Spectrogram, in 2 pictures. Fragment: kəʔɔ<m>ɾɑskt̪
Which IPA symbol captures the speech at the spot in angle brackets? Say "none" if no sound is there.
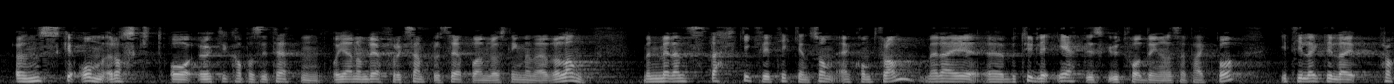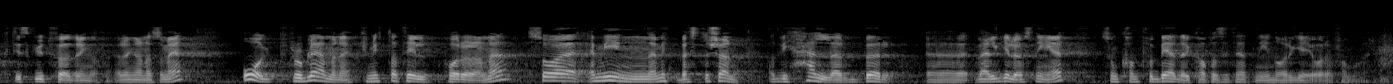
m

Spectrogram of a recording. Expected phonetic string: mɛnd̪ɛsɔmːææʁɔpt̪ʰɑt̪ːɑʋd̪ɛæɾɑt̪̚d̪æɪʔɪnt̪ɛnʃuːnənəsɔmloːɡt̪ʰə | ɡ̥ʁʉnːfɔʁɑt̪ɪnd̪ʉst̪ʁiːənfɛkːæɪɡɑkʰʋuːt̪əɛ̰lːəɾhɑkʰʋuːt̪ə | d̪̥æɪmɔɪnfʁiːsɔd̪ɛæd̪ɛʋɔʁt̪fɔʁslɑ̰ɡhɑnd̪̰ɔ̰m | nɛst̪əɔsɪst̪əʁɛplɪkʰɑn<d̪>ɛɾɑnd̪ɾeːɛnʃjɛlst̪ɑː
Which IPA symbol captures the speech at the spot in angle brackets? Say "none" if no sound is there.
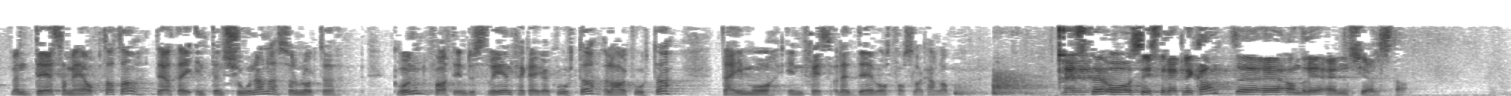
t̪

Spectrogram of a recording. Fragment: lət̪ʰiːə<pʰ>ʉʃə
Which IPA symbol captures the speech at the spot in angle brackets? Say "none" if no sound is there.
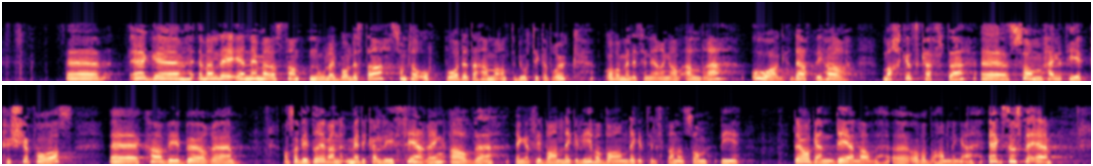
pʰ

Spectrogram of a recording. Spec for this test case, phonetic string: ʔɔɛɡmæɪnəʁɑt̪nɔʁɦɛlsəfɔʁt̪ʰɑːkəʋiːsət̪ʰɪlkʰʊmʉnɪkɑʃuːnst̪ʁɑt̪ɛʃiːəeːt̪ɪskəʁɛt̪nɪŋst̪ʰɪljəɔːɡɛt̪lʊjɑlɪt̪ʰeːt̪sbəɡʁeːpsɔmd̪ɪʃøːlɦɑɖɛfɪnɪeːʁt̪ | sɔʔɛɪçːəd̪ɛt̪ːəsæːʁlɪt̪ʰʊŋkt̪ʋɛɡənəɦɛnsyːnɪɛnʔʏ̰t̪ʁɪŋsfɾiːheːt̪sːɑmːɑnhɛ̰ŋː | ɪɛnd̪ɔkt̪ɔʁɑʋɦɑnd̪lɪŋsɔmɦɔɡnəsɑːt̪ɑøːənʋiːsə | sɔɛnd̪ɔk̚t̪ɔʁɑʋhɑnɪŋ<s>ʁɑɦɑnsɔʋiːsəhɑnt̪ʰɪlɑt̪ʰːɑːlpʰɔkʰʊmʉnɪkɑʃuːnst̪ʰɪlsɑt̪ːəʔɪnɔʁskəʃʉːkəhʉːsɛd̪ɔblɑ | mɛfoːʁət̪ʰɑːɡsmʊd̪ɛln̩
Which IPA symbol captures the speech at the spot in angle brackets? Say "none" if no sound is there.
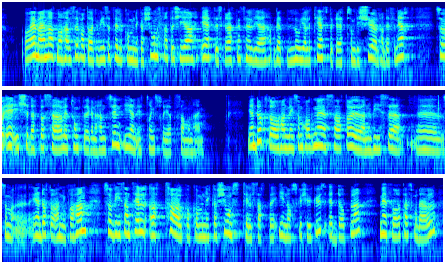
f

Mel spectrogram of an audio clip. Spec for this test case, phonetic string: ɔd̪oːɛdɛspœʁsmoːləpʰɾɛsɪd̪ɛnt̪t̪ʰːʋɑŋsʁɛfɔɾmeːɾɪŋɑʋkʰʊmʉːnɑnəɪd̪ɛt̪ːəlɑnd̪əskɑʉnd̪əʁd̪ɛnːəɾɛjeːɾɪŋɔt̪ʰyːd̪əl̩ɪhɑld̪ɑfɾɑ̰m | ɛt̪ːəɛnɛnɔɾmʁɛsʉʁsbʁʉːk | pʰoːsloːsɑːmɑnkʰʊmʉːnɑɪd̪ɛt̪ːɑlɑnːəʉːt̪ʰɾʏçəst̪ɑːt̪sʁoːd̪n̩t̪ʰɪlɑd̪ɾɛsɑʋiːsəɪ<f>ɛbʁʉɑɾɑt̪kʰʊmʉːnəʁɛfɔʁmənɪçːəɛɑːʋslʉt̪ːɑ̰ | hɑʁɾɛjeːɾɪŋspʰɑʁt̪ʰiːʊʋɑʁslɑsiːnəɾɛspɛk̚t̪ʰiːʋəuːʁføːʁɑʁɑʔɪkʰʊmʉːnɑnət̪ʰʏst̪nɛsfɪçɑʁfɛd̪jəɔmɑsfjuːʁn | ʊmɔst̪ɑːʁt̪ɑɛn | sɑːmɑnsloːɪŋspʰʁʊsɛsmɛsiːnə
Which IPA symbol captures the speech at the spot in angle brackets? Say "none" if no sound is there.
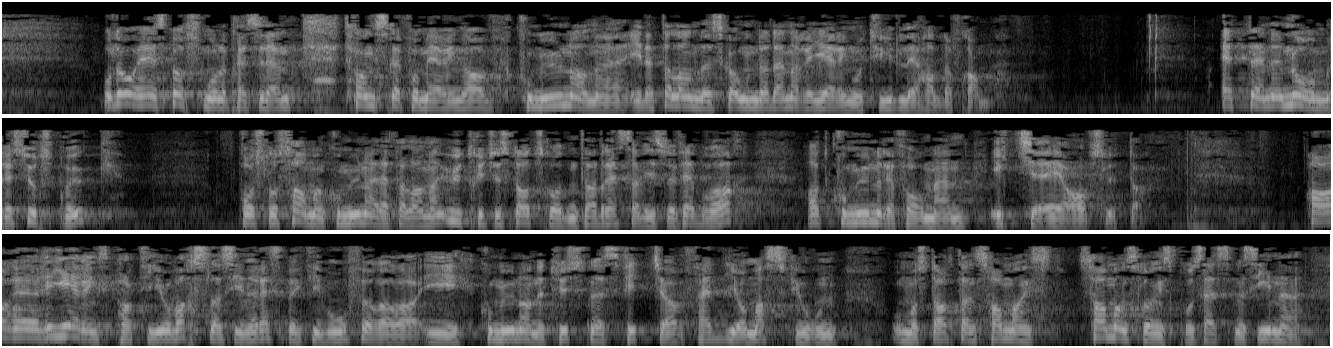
f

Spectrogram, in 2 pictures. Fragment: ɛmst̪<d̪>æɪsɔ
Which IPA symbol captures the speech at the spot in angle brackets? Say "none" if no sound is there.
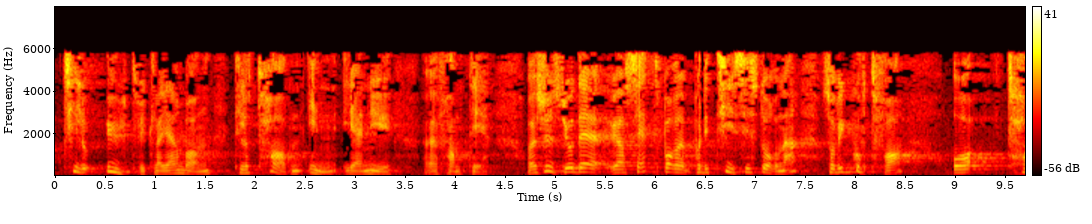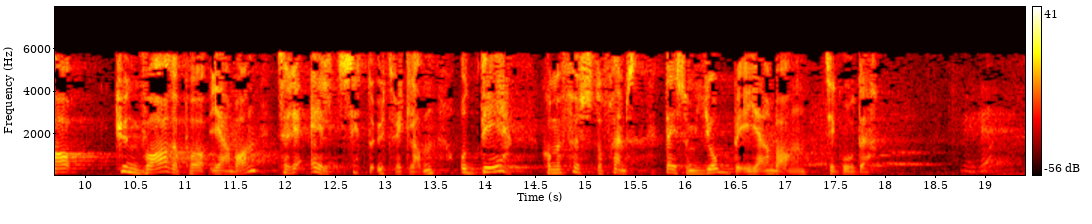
d̪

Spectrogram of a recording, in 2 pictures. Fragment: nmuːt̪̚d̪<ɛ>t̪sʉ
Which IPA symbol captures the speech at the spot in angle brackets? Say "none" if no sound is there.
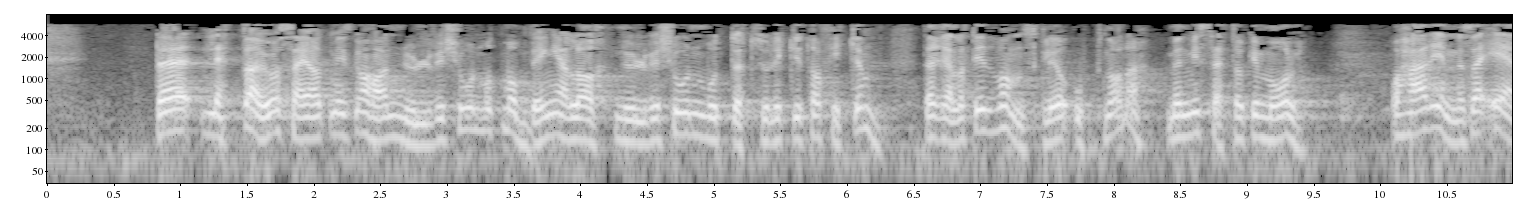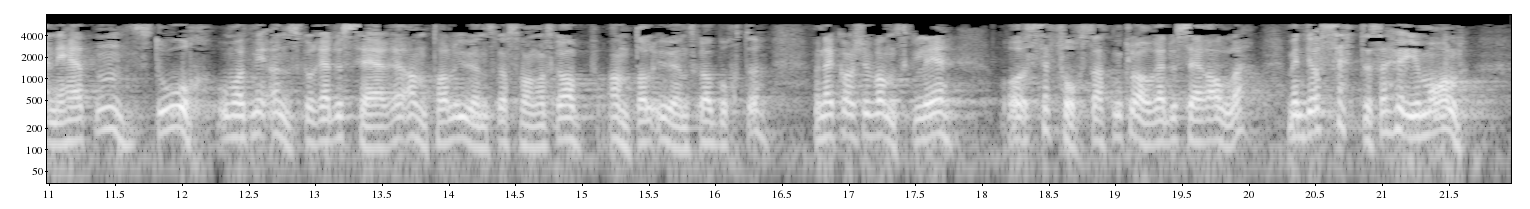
œ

